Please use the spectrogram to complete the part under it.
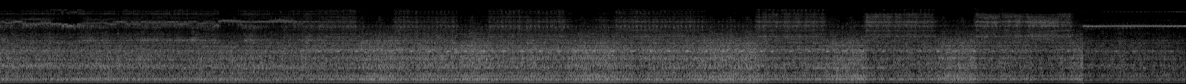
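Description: A drill bit grinds into spinning metal.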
